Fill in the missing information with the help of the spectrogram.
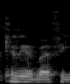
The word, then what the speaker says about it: Cillian: Well, the thing I want to say is it is Cillian Murphy.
